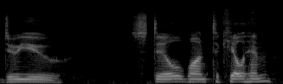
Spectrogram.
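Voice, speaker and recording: A man's voice: medium pitch, steady tone, fairly bright tone, no echo. An actor playing an earnest, troubled young male hero in a video game, speaking hesitantly. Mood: wary. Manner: hesitant, halting. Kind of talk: video game cutscene acting.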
